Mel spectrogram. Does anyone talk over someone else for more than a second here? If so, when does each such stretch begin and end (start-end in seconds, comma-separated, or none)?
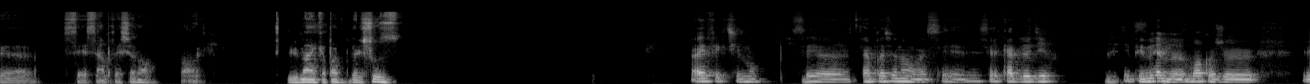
none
